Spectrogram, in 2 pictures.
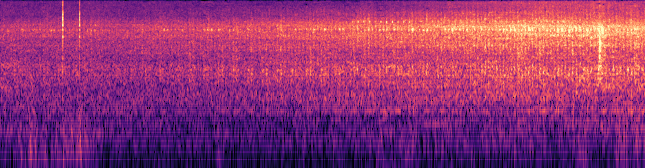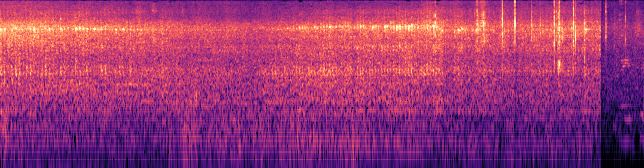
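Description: Heavy road-vehicle engine and road noise close by, a low, steady rumble that builds over the first few seconds and stays loud.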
